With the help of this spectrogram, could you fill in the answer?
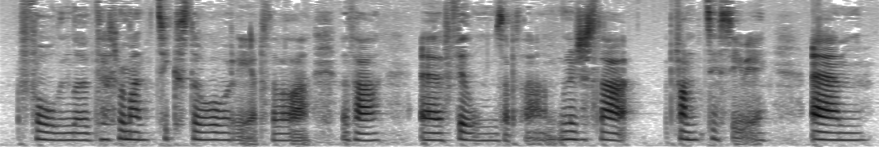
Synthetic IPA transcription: foːlˠɪnlˠəvðəsrowmantʰɪkstɔːɾḭa̰pʰɛ̥θavɛlˠa̰vaθa | əːfɪlˠmzapʰɛ̥θa̰manuːnd͡ʒəstv̥aθa | fantʰɪsḭvḭəːm

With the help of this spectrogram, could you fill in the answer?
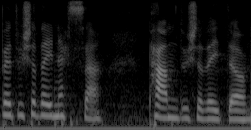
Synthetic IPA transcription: bɛdwiʃɔðejnɛsa | pʰamdwiʃɔðejdɔ

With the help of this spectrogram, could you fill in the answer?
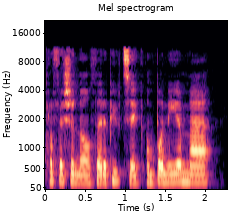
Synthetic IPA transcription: pʰrɔfɛʃɔnalˠθɛɾapʰɪwtʰɪkʰɔnbɔniəma

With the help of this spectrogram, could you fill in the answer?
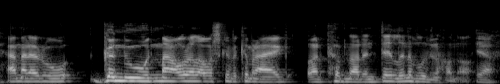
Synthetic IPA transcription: a̰manaɾuː | ɡənuːdmawɾɛlˠawɔskrɪvɛkʰəmraːjɡɔnkʰəvnɔdəndɪlˠɨnəvlˠʊdənhɔ̰nɔ̰lˠja

